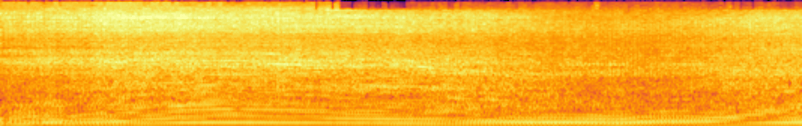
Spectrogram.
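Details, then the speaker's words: Yamaha Raptor single-cylinder quad after valve clearance check, with good compression and spark: steady, low, even putter, no smoke, no knocking, top end sounds good; normal idle. "No smoke at all. That's good. Top end sounds good. No knocking. Idling perfectly. Nice and low."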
